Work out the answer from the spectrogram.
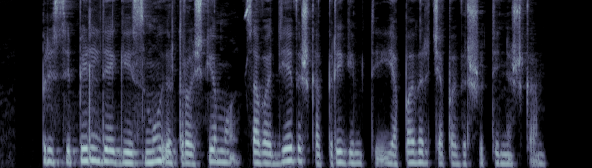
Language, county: Lithuanian, Šiauliai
